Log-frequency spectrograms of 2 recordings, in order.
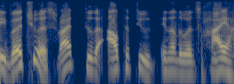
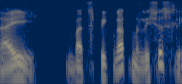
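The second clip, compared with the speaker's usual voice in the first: serious, sober, calming voice, very low and quiet; 10 semitones lower, 8 dB quieter than usual. As the voice of reason trying to calm things down, speak in a sober voice. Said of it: "sober voice here".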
